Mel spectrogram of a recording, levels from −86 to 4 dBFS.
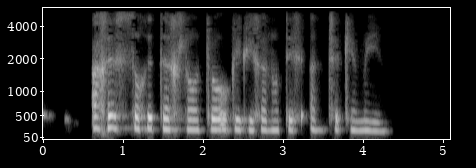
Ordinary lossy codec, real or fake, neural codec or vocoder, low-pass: MP3, 24 kbps; fake; codec, 24 kHz, 0.9 kbps, WavTokenizer, large speech release; 5.4 kHz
